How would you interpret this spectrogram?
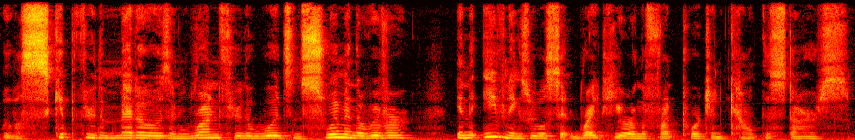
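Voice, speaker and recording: A woman voicing an eager, excitable frog friend in a children's storybook, coaxing and calling out. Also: medium pitch, normal speed, creaky. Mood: enthusiastic. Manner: exclaiming, coaxing, shouting calls. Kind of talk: children's storybook character reading.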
